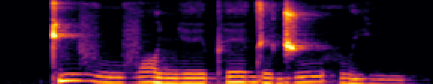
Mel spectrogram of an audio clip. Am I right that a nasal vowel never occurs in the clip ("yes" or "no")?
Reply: yes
